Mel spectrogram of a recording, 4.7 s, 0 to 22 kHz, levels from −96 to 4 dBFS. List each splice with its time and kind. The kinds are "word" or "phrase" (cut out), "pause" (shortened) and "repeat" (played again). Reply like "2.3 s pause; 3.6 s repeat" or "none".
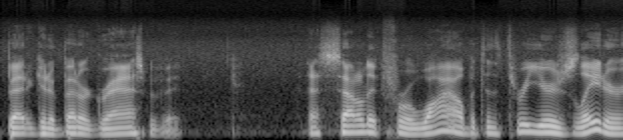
none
